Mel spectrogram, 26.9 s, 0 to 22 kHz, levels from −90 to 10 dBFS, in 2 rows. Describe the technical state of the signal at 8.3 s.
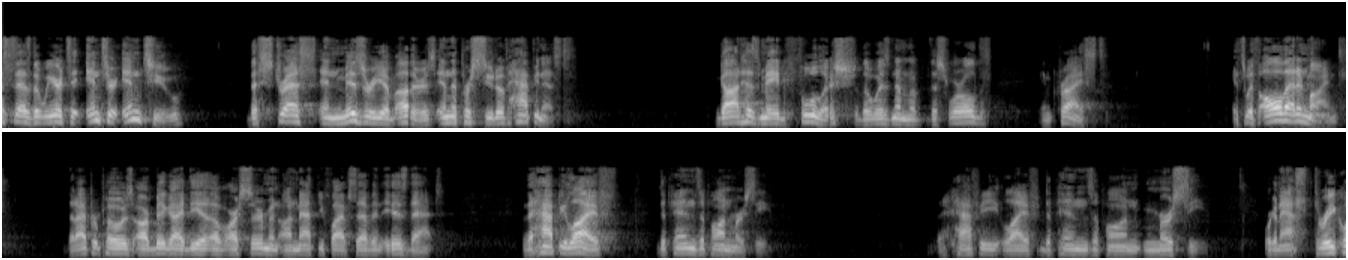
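A brief, soft-edged dropout runs from 8.24 to 8.29 s, between "has made" and "the wisdom of this", fading out and back in. This is AAC frame loss with muting. The gap fits a single lost frame of about 30 ms, whose spectrum the decoder zeroed, and the overlapping windows smear the hole's edges.

Around that moment the speech also sounds rough and grainy, with noise filling the spaces between harmonics and a thin, artificial top band. This points to low-delay AAC compression, likely AAC-ELD at about 32 kbps, where short frames resolve pitch poorly and run out of bits.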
